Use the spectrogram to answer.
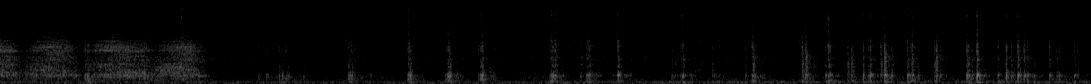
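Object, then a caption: Wooden table top tapped with fingernails. Very long curved fingernails rub across a solid, dark wooden tabletop, making a steady bright scratching hiss for about two seconds. Then they tap the surface in an irregular series of sharp, dry clicks that die away almost instantly over a quiet background.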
